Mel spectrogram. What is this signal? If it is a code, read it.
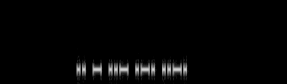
Morse code, heard as a keyed tone, about 44 wpm, 690 Hz. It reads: ITURF
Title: Code Groups - 5 Letters - 45wpm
